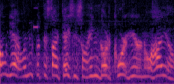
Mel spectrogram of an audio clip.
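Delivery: put-on, mocking fake lady voice. Ranting about a traffic stop, mimicking the police officer in a fake lady voice. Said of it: "Why are you doing a fake lady voice".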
